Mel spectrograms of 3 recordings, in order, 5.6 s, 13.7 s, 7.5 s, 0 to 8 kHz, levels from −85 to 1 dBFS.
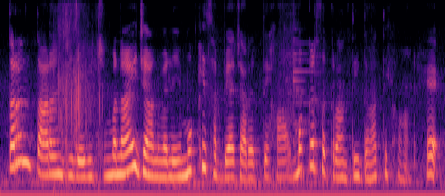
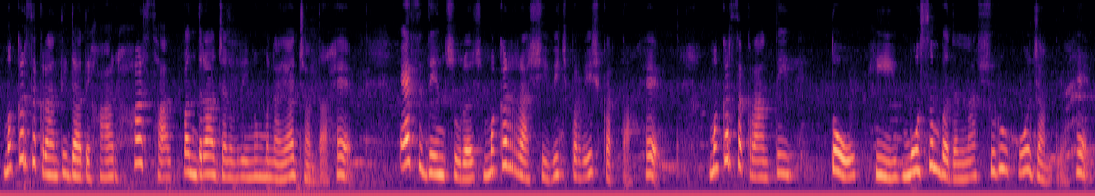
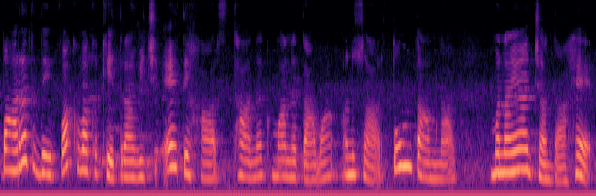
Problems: background sounds at intervals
